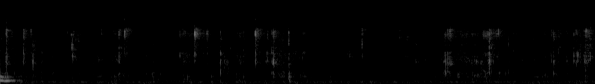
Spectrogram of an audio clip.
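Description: Faint chewing of a soft, sugar-coated sweet, heard as scattered small mouth clicks and smacks, with a light crinkle of its plastic wrapper.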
